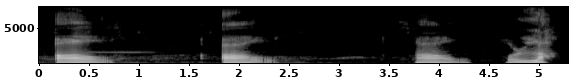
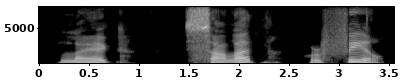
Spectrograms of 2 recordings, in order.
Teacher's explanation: The point of articulation it is alveolar. Manner of articulation it is lateral or approximate.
